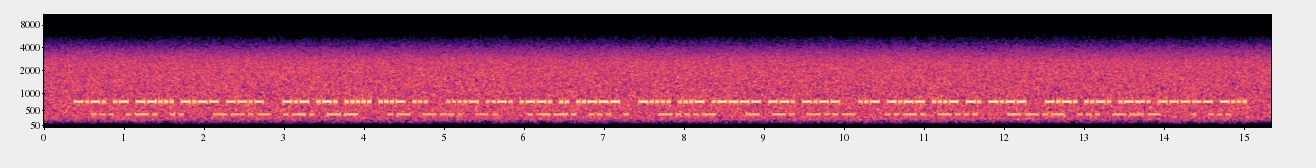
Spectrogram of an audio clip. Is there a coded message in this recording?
Yes: Morse code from 0.3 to 15.1 s, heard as two keyed tones, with radio static. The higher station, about 34 wpm, 760 Hz: CA7YQ KR5VS 4FPI2 6V1GY UYVNY CFP0B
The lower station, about 22 wpm, 390 Hz: SRI QRM AGN PSE <BT> TNX FB QSO ES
